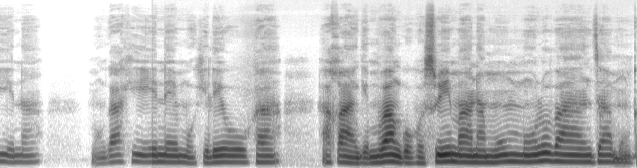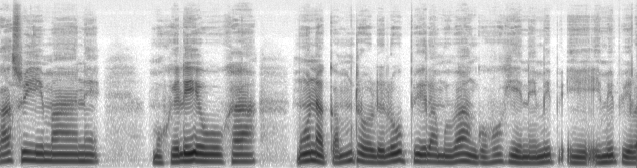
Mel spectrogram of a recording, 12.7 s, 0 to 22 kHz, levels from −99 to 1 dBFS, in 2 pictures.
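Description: At 1.53 s the microphone volume stepped up: the input gain was raised in one jump of about 6 dB, so speech and background suddenly grow louder together.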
